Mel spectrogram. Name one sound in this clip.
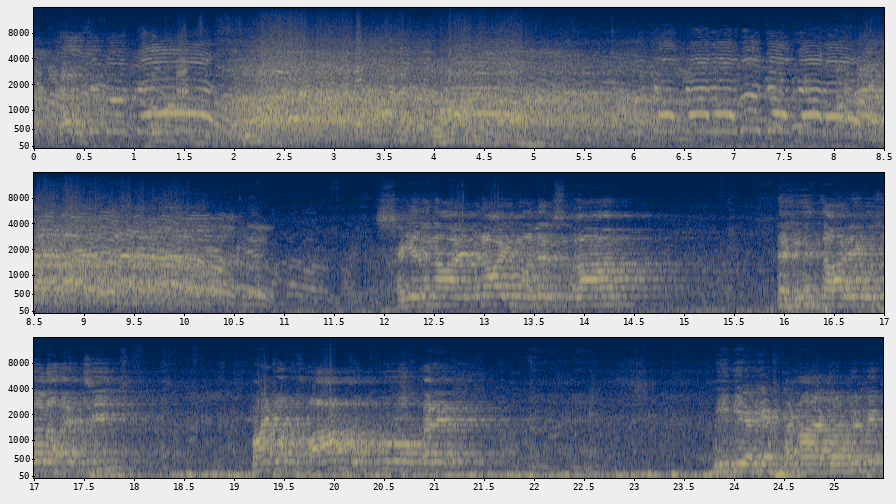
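An elderly man preaches passionately into a microphone, heard through a loudspeaker outdoors.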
